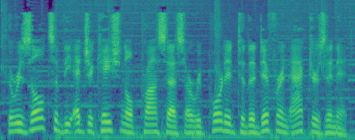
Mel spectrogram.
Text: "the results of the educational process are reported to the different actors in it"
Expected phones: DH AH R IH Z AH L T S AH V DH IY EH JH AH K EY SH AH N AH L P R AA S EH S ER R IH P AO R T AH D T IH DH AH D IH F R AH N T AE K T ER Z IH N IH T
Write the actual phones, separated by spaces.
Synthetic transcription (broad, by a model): DH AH R IH Z AH L T S AH V DH IY EH JH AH K EY SH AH N L P R AA S EH S ER R IH P AO R T AH D T IH DH AH D IH F R AH N T AE K T ER Z IH N IH T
